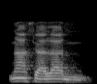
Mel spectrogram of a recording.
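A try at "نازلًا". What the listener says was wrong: Nazilan itu ada alif. Ada alif lah, ada alif pun jangan tanwin.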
